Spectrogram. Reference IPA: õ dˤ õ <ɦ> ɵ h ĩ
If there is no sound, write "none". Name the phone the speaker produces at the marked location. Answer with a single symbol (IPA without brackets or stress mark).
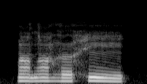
ɦ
